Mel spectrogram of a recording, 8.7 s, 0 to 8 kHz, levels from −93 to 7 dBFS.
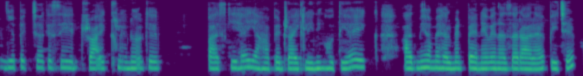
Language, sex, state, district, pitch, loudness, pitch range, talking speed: Hindi, female, Uttarakhand, Uttarkashi, 215 Hz, -32 LUFS, 205-230 Hz, 160 wpm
